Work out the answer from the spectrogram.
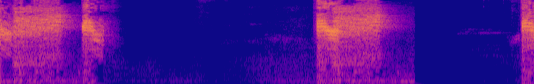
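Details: Long-tailed shrike call used as a lure for wild birds: long grating, scratchy bursts, each followed by a short sharp note, with a silent gap of about a second and a half between them.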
